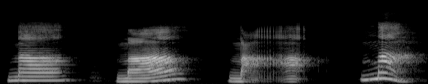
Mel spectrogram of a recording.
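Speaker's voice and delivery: "ma, ma, ma, ma" said in the four tones: high level, rising, dipping, falling; four Mandarin tones. Shown as a demonstration. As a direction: step "ma" through the first, second, third and fourth tone. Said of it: "Mandarin Chinese has four tones?".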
